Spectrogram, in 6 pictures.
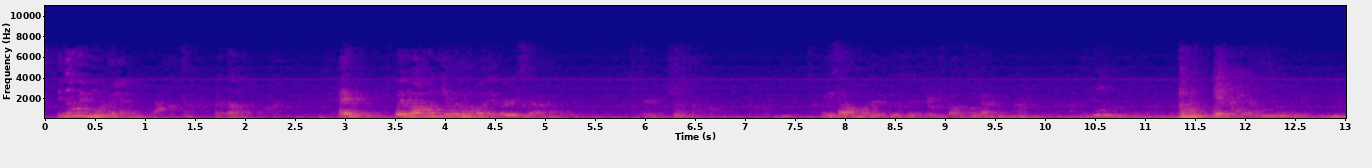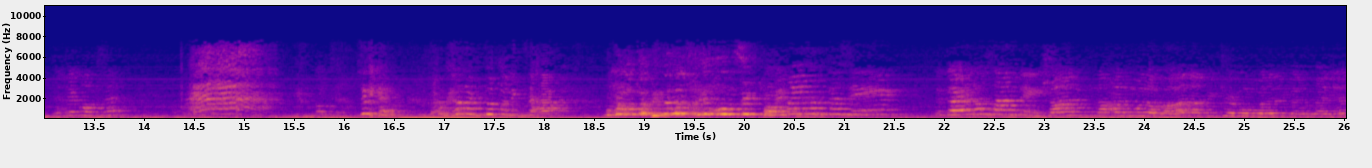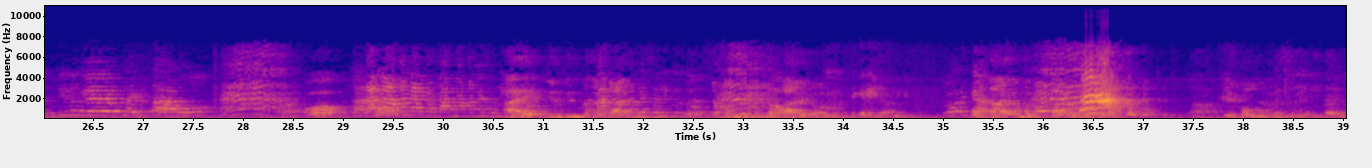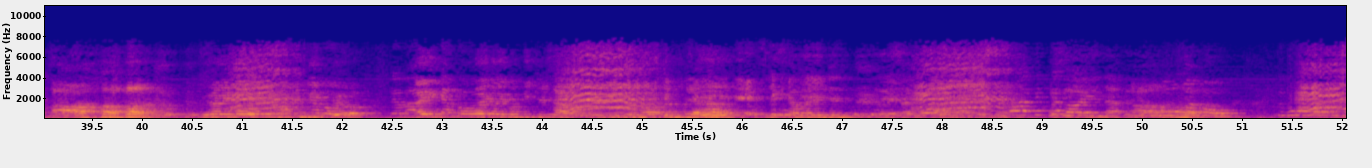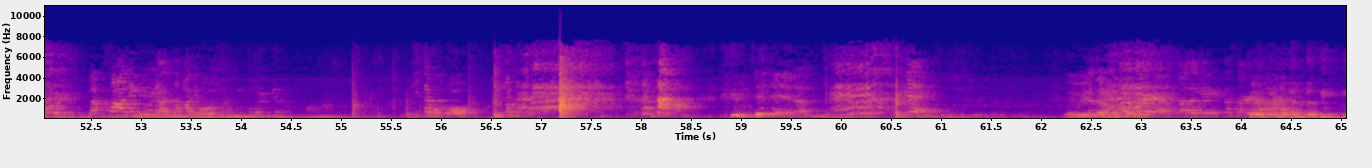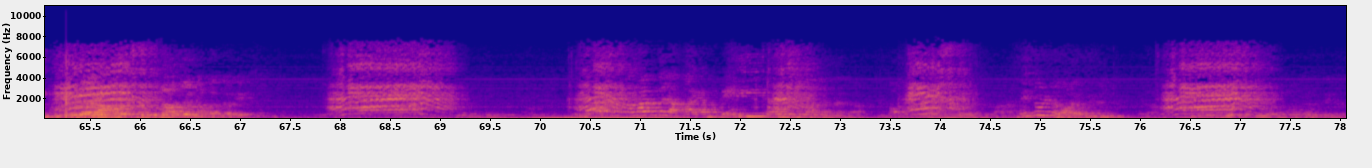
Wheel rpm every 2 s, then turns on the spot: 0, 0, 0, 0, 0, 0, 20, 20, 0, 0, 0, 0, 0, 20, 0, 0, 20, 20, 10, 0, 40, 10, 30, 30, 20, 20, 10, 0, 40, 10, 10, 20, 30, 30, 60, 20, 10, 10, 40.
60-62 70-72 76-78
